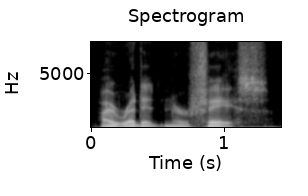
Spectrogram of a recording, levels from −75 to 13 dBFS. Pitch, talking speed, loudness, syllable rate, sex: 95 Hz, 255 wpm, -15 LUFS, 4.9 syllables/s, male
